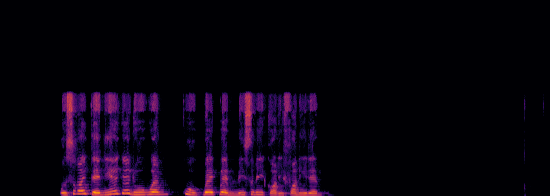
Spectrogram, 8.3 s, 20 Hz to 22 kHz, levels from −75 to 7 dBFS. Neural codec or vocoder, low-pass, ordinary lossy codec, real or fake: vocoder, 24 kHz, 100 mel bands, Vocos; 10.8 kHz; Opus, 16 kbps; fake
